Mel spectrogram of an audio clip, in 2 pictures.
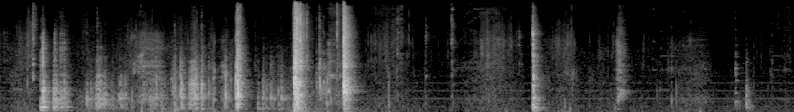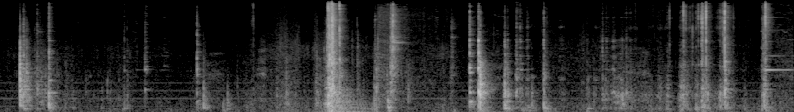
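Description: Irregular clicks, cracks and scrapes of glued, stapled wooden door casing being pried and broken off the door jamb with a putty knife and by hand. A few sharp knocks stand out, the loudest about four and a half and five seconds in and again about seventeen seconds in.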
